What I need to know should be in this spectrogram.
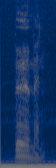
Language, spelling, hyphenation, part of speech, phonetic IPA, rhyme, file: German, Böhmen, Böh‧men, proper noun / noun, [ˈbøːmən], -øːmən, De-Böhmen.ogg
- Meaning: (proper noun) Bohemia (a cultural region in the west of the former Czechoslovakia and present-day Czech Republic); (noun) inflection of Böhme: genitive/dative/accusative singular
